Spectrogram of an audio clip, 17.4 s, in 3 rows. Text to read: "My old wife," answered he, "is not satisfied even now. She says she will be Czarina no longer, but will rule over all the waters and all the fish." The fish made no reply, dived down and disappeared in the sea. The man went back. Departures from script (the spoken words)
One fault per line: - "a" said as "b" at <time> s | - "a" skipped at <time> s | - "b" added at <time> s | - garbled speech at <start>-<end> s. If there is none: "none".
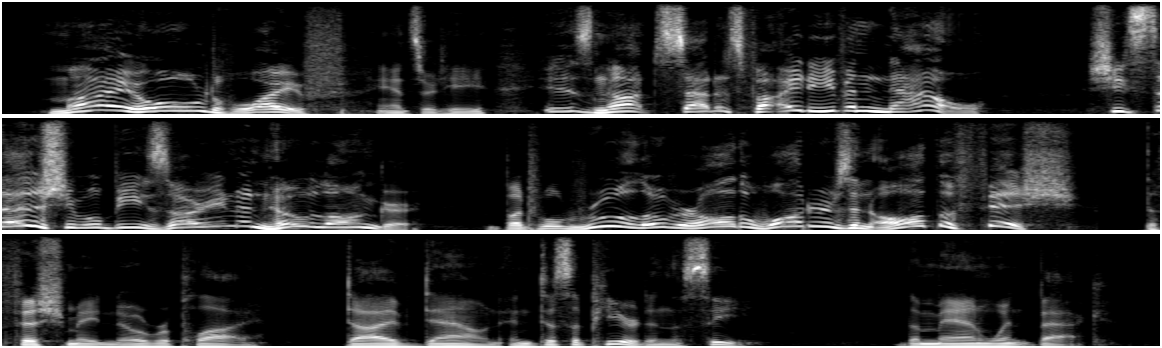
none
